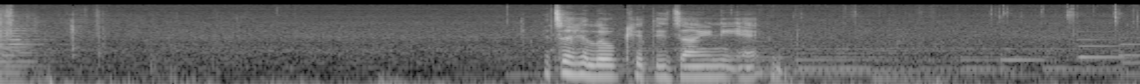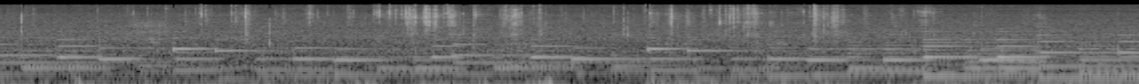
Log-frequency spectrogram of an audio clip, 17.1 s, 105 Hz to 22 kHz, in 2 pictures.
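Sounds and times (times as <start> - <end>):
background music with held notes: 0.0 - 0.5, 3.8 - 17.0
foil crackling as peeled: 6.0 - 16.4.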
